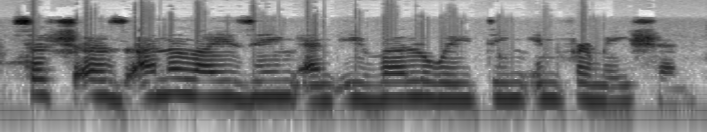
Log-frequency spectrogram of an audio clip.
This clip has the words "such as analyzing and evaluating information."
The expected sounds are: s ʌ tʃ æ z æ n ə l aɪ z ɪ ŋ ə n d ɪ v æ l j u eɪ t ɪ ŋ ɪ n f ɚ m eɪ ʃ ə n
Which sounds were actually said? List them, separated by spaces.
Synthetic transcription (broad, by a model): s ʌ tʃ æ z æ n ə l aɪ z ɪ ŋ ə n d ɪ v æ l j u eɪ t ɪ ŋ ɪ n f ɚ m eɪ ʃ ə n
